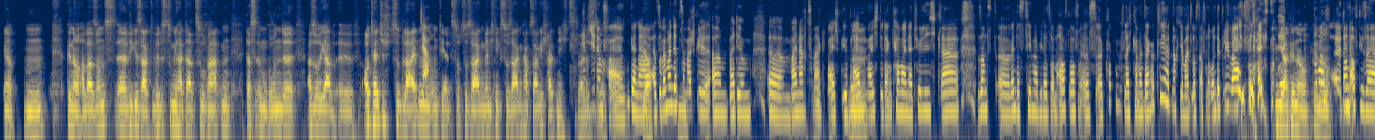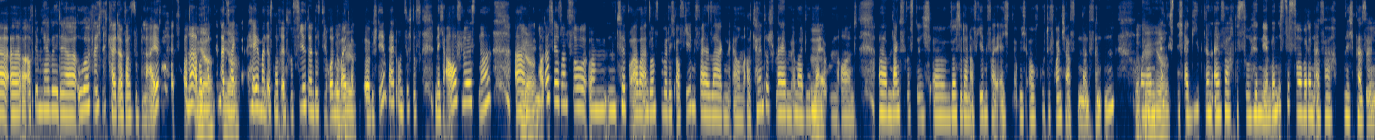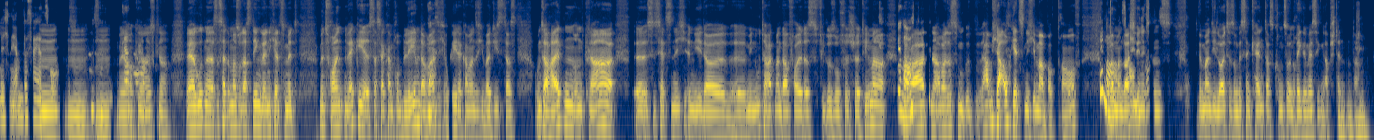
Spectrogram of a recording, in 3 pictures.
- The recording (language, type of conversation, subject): German, advice, Wie kann ich mich auf Partys wohler fühlen und weniger unsicher sein?
- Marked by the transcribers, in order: other background noise; laughing while speaking: "Vielleicht"; chuckle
